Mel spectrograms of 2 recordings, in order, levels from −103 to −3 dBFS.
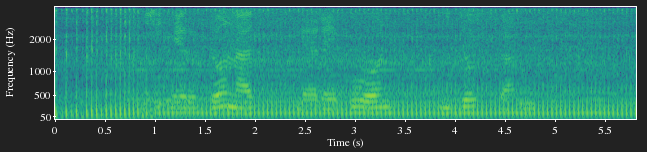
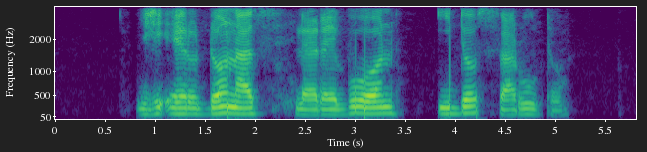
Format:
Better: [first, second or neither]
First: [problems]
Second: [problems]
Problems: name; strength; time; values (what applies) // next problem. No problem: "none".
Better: second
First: background sound (Engine + Hiss); 3 dB above the speech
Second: none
